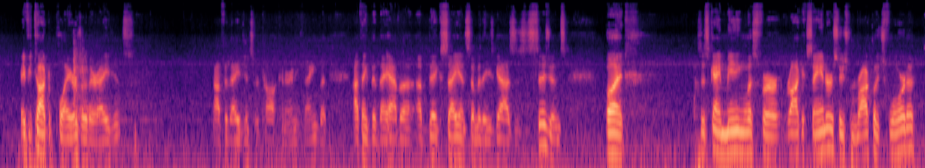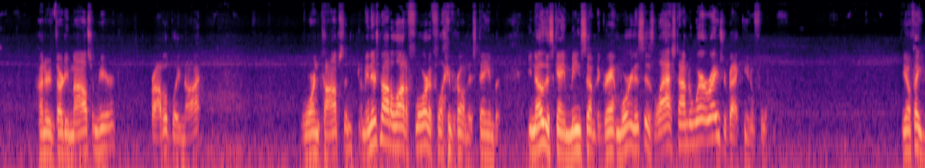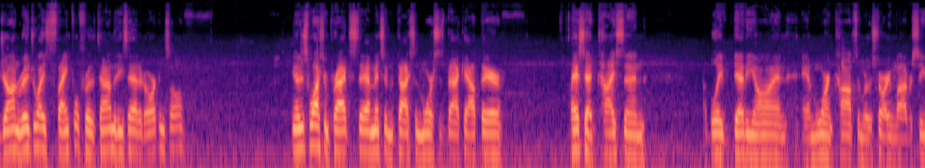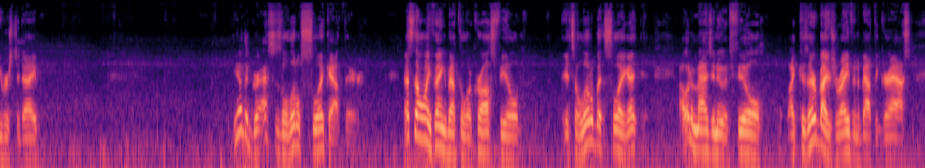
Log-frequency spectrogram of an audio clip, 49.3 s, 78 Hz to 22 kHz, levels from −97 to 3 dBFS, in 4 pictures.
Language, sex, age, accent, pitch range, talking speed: English, male, 40-59, American, 115-145 Hz, 200 wpm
